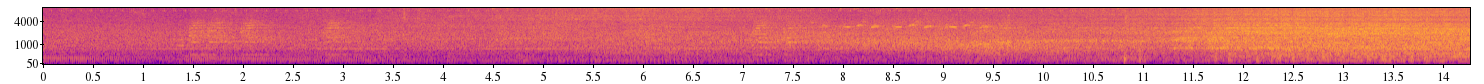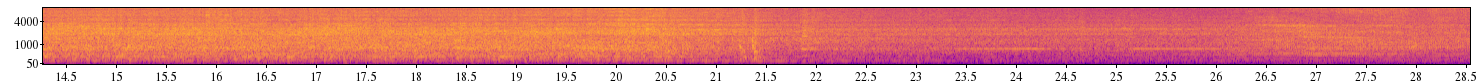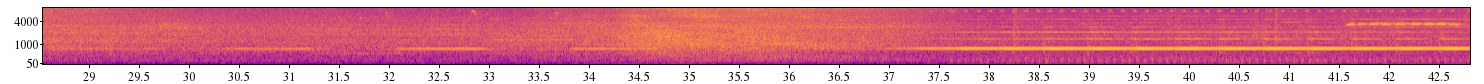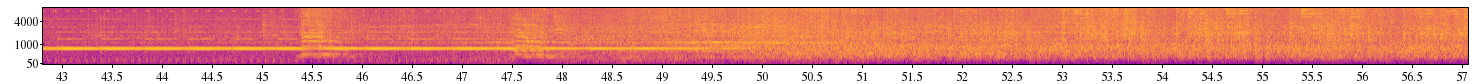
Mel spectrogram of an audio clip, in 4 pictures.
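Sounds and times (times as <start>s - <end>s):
electric train passing: 0.0s - 7.1s, 7.8s - 57.0s
level crossing warning bell: 25.0s - 26.3s, 29.0s - 31.4s, 32.0s - 33.1s, 33.8s - 34.9s, 36.9s - 50.4s.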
